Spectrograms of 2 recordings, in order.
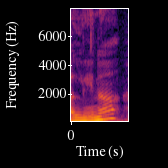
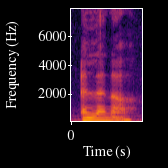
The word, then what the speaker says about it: Elena: And again, if you are tuning in mid video, I would normally pronounce her name as Elena or Alina, but based on the hungle from the artist, I am calling her Elena.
